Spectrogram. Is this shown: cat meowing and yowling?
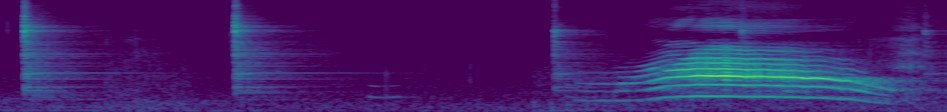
yes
